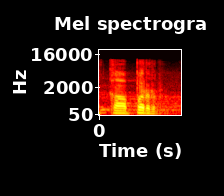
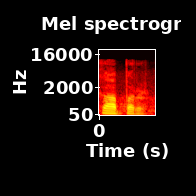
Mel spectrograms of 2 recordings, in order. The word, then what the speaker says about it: کافر: البتہ پشتو لہجے میں کاپر کہتے ہیں، کاپر.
